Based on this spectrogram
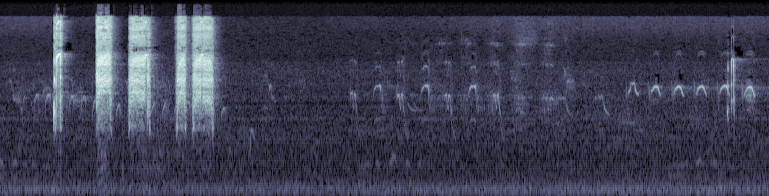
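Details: Black francolin (Kala Teetar) 'masti' calling voice: five loud, grating rasps delivered in a quick burst, then quiet, with faint high chirps and short whistled notes from other birds afterward.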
